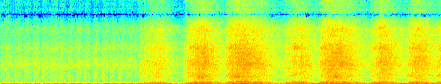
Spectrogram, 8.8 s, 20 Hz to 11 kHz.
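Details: A 2001 Honda Rebel idles steadily, then takes throttle blips that rise and fall cleanly and settle back, after a choked cold start at 22° that stalled once and a suspected minor fueling problem; tired but runs good; normal idle and revving.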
